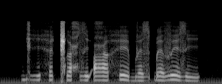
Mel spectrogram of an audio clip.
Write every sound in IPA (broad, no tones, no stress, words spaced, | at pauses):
ɡʱihɛǁɯħziʔ ʕɐhebɛz ɓɛvezi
